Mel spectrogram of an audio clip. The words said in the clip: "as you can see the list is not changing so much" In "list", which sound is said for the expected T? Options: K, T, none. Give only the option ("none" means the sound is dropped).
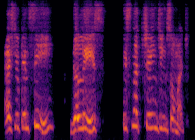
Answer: none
